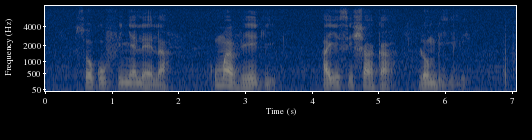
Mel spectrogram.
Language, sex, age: Zulu, male, 19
